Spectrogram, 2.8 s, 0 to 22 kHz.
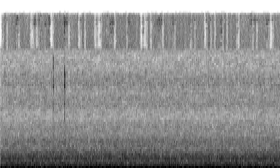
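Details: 2011 Chevy Aveo 1.6 four-cylinder Ecotec idling in drive with a P0300 random misfire and no check-engine light: an uneven, stumbling beat over a steady hum. The misfire was traced to cylinder 2, caused by a defective new coil pack.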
